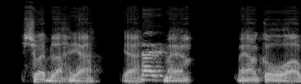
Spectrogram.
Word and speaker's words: Schaeuble: The American pronunciation is Schäuble, but German, I believe, is like Schaeuble. Schäuble.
